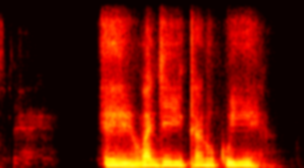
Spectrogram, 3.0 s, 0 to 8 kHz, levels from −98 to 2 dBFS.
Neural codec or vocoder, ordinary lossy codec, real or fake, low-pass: codec, 16 kHz in and 24 kHz out, 0.6 kbps, FireRedTTS-2 codec; Opus, 32 kbps; fake; 7.2 kHz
